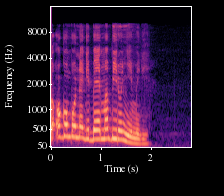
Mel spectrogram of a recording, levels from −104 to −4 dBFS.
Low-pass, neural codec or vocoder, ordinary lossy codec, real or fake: 9.9 kHz; none; AAC, 96 kbps; real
